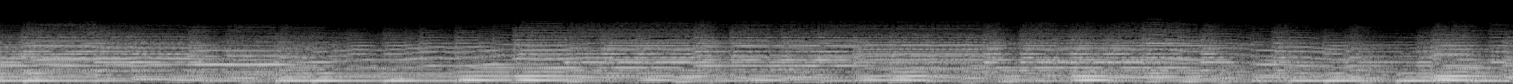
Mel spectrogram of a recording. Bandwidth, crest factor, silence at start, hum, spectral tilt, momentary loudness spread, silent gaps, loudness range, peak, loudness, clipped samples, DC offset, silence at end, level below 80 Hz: 7.2 kHz; 14 dB; 0 s; none; -7.5 dB/octave; 5 LU; none; 1 LU; -2 dBFS; -16 LUFS; under 0.1%; under 0.1%; 0 s; -42 dBFS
